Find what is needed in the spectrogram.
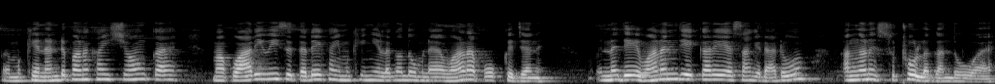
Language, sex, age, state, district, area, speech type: Sindhi, female, 60+, Gujarat, Kutch, rural, spontaneous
